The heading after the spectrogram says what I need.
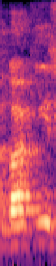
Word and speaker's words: Buc-ee's: And it's just it's not even the fact Did that they call it Buc-ee's or Busey's? Buc-ee's. Okay, they said it right.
